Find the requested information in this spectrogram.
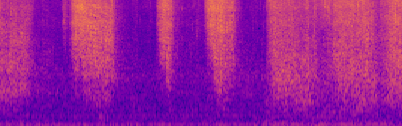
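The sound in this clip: A broom sweeps a wet street while water runs from a street water hydrant. A few rhythmic swishing strokes rise and fall over a constant hiss of flowing water.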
